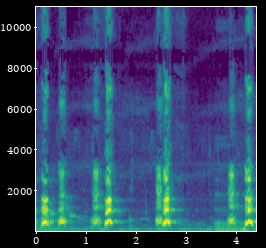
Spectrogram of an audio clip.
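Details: Dog barking while wagging its tail: about eight sharp, mid-pitched barks, often in quick pairs, separated by short pauses, with a quiet background.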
